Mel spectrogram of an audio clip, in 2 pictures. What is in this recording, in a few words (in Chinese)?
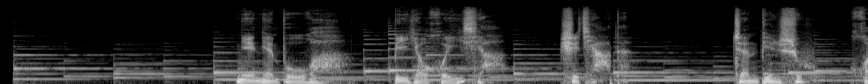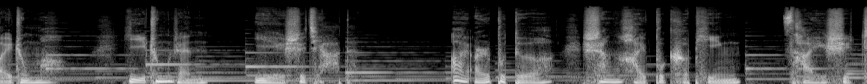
伤感文案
